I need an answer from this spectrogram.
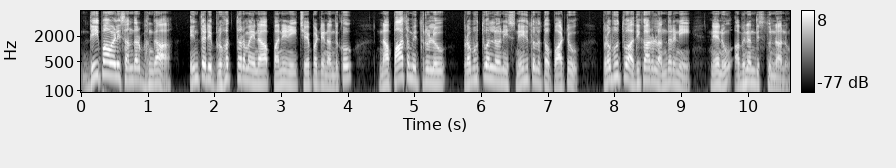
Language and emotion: Telugu, neutral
